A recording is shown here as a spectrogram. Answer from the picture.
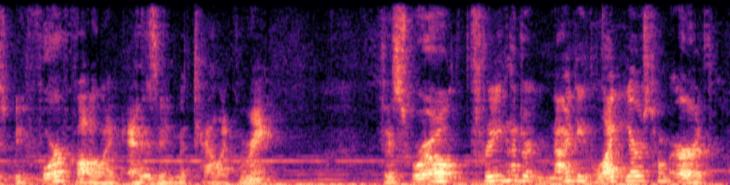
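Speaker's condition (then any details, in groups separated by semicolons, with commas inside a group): No condition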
